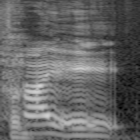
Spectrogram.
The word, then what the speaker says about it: Hi8: Is it like It's Hi8. Oh, okay. Like, it's spelled like this. Oh, I thought you were like, it was at the Hyatt.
